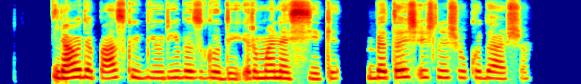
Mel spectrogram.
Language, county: Lithuanian, Vilnius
